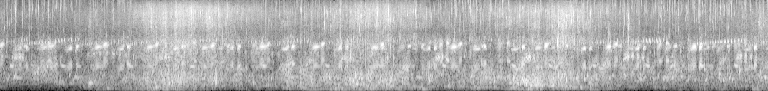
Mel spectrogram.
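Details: Frog chorus at a nighttime pond: many frogs croaking together, with a fast rhythmic pulsed trill repeating several times a second and louder harsh croaks swelling midway, over a soft watery background.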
